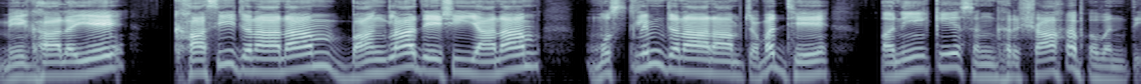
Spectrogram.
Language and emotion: Sanskrit, neutral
